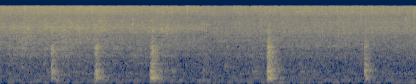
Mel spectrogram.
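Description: Chili, coriander and turmeric powders sauté in a hot pan under a steady soft sizzle, while a spatula scrapes at about five spaced strokes, close and moderately loud.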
